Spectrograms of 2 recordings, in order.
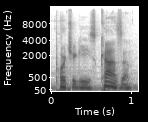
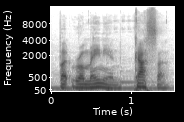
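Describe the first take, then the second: First: The middle consonant sounds like a Z. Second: The middle consonant sounds like an S. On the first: "a single S comes to sound like Z between two vowels" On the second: "aside from Spanish and Romanian"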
